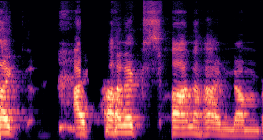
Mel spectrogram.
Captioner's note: laughs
